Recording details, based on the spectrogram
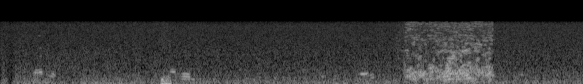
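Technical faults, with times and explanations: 0.0–1.1 s, 1.66–2.42 s, 3.0–3.39 s, 3.55–3.79 s and 5.13–5.78 s: speech suppressed in double talk. The talker's level dips by roughly 15 dB in bursts, up to about 0.7 s each, and the sound turns thin or drops out in fragments. This is likely the echo canceller's suppressor, which cannot separate the near talker from the simultaneous far-end signal and attenuates everything while both are active.
0.0–2.21 s: echo leak. A faint delayed copy of the speech trails about 0.4 s behind, sitting about 20 dB below the direct signal, so it is heard as a soft repeat. This is likely a loudspeaker-to-microphone path that the far end's echo canceller did not fully cancel, letting residual pickup return down the line.
2.39–5.83 s: echo leak. The delayed copy now arrives about 0.29 s late and is roughly as loud as the direct speech, producing a strong doubled, overlapping sound. 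The much higher level points to the far end's echo canceller likely removing little of the echo here.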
